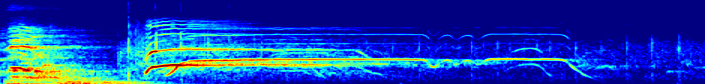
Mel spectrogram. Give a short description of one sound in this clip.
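A group of young performers sings a loud, long held note that ends in a glide.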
